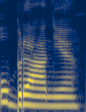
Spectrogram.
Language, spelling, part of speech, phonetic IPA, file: Polish, ubranie, noun, [uˈbrãɲɛ], Pl-ubranie.ogg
